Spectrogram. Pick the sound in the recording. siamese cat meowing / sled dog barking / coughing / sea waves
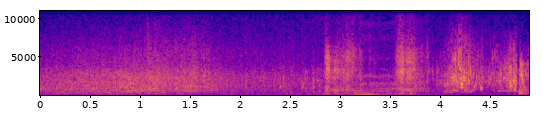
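sea waves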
